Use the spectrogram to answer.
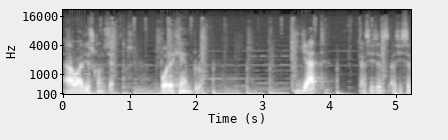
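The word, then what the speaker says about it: יד: Por ejemplo, yat, así se pronuncia, yat significa en hebreo mano, asa o mojón.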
